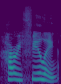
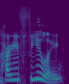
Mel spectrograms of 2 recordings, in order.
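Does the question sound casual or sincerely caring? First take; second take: casual; sincerely caring. First: It is asked as a casual polite formality. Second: It is asked with sincere, caring interest.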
